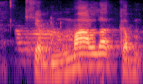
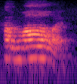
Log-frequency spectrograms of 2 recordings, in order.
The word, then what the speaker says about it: Kamala: Speaking of Kamala, how you pronounce her name? Kamala. How you say it, Nadine? Kamala.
